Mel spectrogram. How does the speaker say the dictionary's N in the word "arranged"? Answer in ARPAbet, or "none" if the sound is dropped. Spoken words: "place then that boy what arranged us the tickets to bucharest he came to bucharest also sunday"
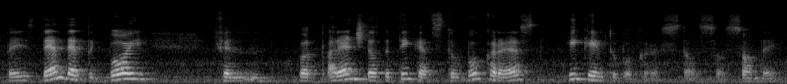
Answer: N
